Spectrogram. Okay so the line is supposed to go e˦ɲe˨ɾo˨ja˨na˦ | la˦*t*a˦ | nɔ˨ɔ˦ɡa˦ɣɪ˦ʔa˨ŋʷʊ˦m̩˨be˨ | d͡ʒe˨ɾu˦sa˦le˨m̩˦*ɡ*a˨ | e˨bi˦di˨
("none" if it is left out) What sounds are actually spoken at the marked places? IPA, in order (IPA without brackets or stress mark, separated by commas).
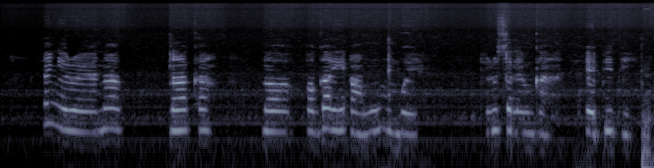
k, ɡ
